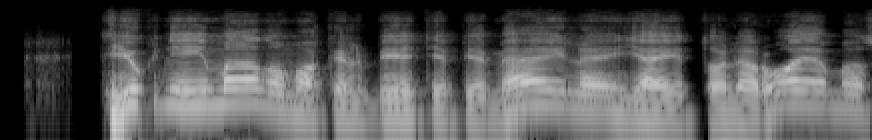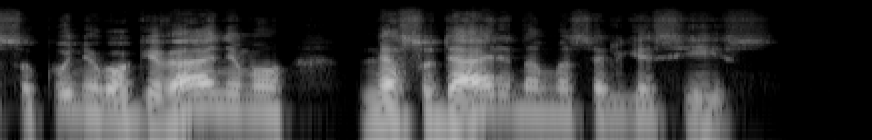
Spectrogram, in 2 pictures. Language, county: Lithuanian, Alytus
